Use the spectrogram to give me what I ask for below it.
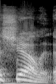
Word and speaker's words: Shalott: Lady and the Shalott. Am I pronouncing that right? – You're absolutely pronouncing it right.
